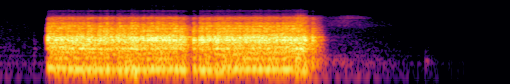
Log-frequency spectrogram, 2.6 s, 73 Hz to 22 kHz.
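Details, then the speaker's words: Admiral AW5 valve mantle radio under restoration: harsh burst of static hiss and crackle over a second, then cuts out; noise fault persists, suspected dry joint on board or valve sockets, not confirmed. "We'll come back and see if that noise is still present. It could be a dry joint on this board."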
